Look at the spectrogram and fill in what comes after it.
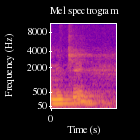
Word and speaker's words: Nietzsche: En 1886, un filósofo alemán llamado Friedrich Nietzsche, algo así se pronuncia Nietzsche, dijo: Dios está muerto.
